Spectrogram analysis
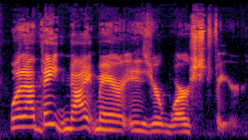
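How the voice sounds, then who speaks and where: A woman with a medium-pitched voice co-hosts a fan podcast. She is informal and conversational, moving between recap and casual opinion. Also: lively intonation, takes it slowly, a bit bright. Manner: informal, uses y'all. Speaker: podcast co-host.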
